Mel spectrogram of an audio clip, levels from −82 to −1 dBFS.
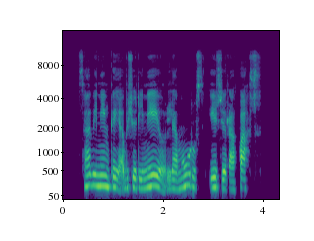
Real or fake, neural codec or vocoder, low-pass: real; none; 10.8 kHz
